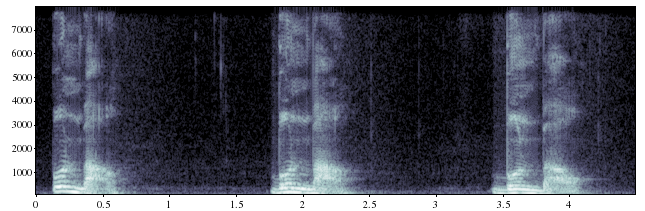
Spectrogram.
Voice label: "bunbal", Dhurga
